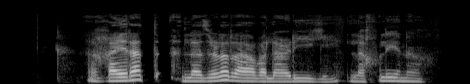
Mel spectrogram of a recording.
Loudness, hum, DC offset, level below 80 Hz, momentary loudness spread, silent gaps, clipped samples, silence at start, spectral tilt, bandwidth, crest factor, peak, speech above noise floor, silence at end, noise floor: -24 LUFS; none; under 0.1%; -70 dBFS; 15 LU; none; under 0.1%; 0.55 s; -6 dB/octave; 11.5 kHz; 20 dB; -4 dBFS; 28 dB; 0.45 s; -52 dBFS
